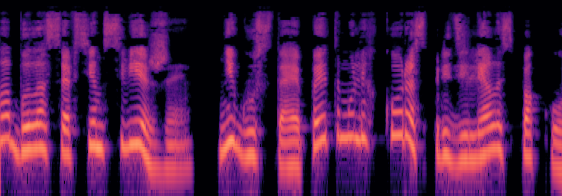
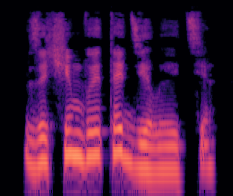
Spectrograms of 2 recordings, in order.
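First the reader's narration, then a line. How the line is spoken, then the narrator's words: Muffled, hollow question. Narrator (Russian): глухо спросил дракомаг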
